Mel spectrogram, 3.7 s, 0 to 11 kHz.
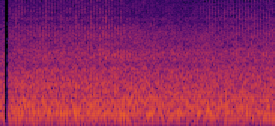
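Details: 2008 Hummer H3 with a misfire complaint: uneven, lumpy idle with an irregular stumble every few beats as one cylinder seems to drop out. A valve seat issue on cylinder 4 is suspected, not confirmed.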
